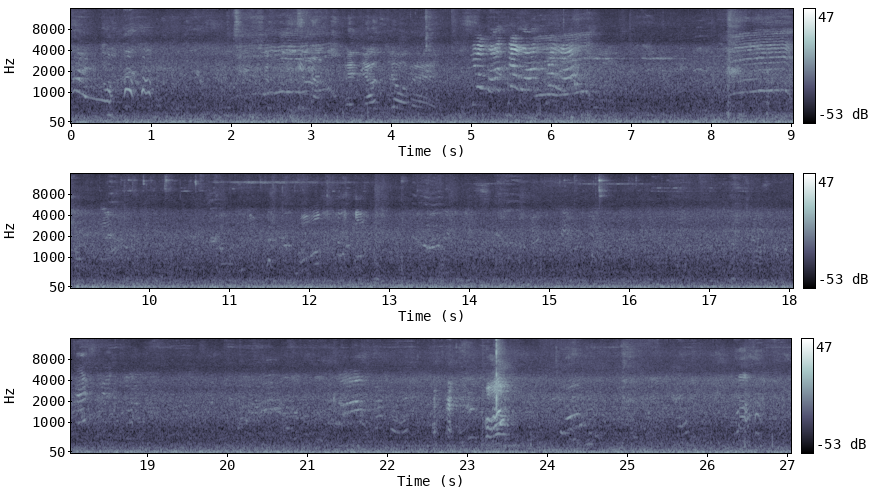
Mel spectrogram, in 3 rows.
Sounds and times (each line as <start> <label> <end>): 12.6 Traffic Sound 27.0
